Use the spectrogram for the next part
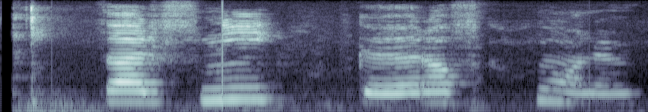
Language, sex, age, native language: Icelandic, male, 10, Icelandic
